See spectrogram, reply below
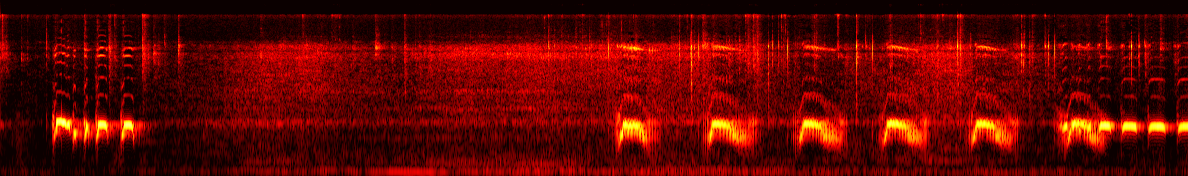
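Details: Ngoar manggung call of a male zebra dove, meant to excite mating arousal: a quick triple note, a pause with low hum, then six arched coos about a second apart.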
